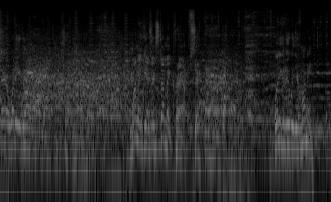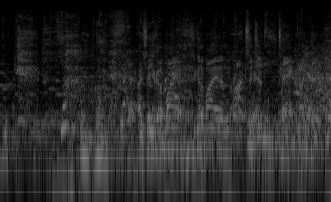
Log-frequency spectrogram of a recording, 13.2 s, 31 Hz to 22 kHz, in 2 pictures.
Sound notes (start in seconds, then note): 0.2 laughter; 7.9 panting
